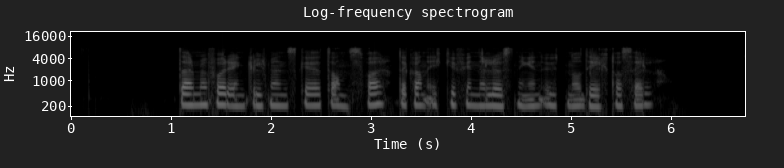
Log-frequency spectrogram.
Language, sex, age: Norwegian, female, 23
